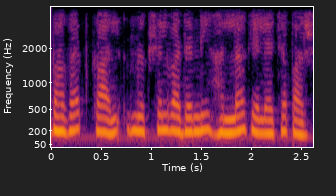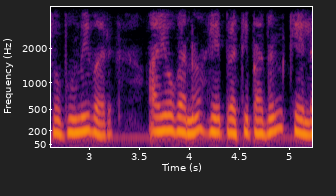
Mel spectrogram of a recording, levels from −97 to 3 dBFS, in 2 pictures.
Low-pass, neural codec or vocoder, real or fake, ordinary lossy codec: 3.6 kHz; none; real; Opus, 32 kbps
